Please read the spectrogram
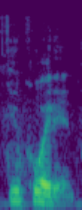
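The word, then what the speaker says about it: fucoidan: It's spelled fu c o i d a n. Fuccoidin.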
